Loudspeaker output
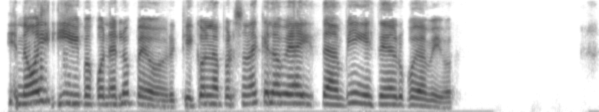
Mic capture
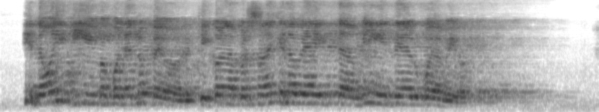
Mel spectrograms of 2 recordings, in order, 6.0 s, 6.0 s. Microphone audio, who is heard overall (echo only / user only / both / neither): echo only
